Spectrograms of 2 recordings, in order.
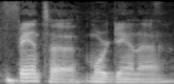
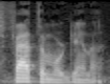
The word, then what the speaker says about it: Fata Morgana: I said Fanta Morgana, I think is what I said, but it's Fata Morgana.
